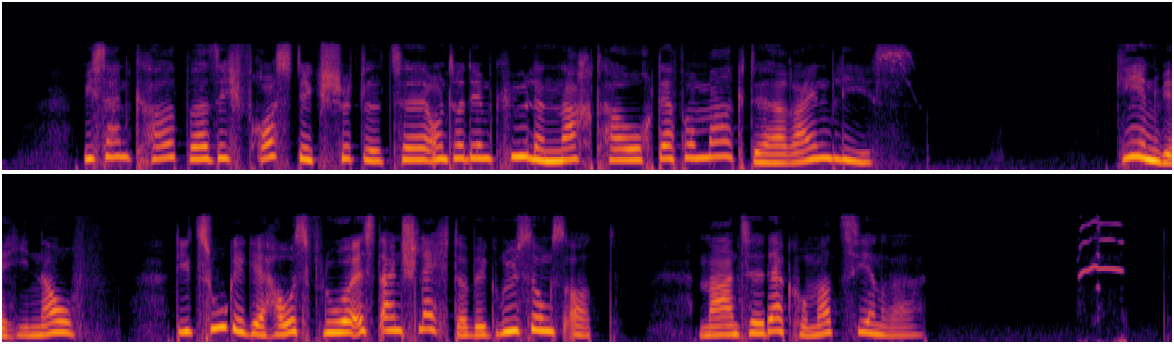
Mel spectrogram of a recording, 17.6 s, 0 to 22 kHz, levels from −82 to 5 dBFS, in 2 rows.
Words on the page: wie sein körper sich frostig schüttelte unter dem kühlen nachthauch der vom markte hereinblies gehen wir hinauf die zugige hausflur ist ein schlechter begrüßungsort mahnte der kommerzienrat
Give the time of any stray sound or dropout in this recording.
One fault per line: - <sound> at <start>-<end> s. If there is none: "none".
- squeak at 16.8-17.2 s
